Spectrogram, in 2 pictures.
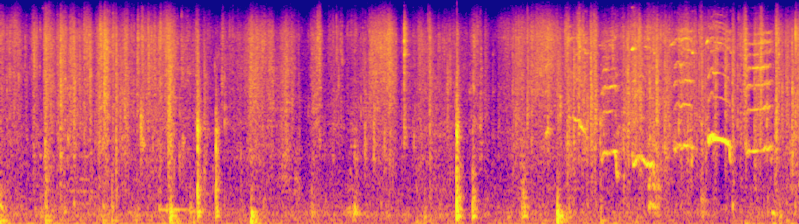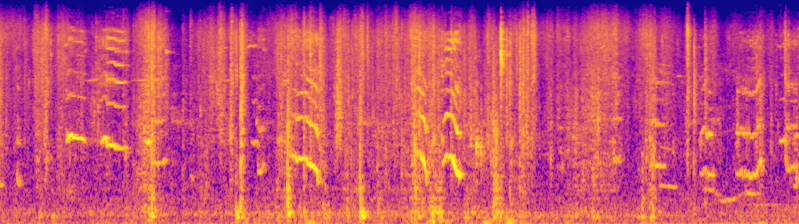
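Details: Labrador Retriever puppies aged five weeks indoors in a night pen, romping and chewing on a box; constant rustling and clattering with scattered brief high whimpers and squeaks, some rising then falling, throughout.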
